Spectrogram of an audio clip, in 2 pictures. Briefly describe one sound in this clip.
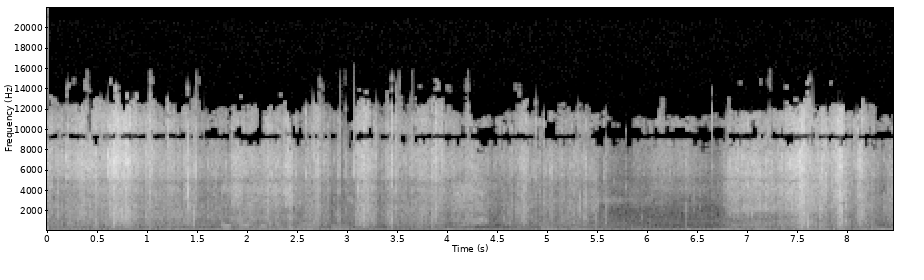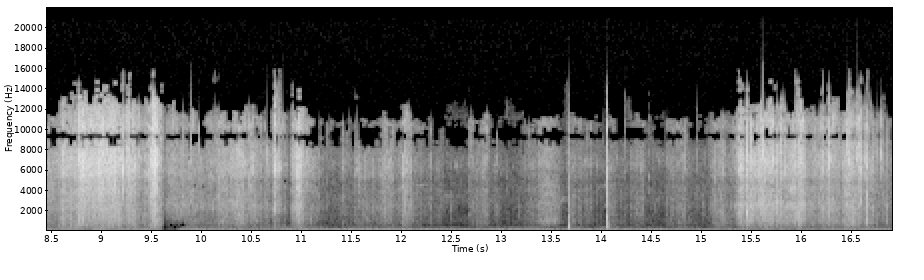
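Dry leaves rustle and crunch as a hand rummages through them.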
